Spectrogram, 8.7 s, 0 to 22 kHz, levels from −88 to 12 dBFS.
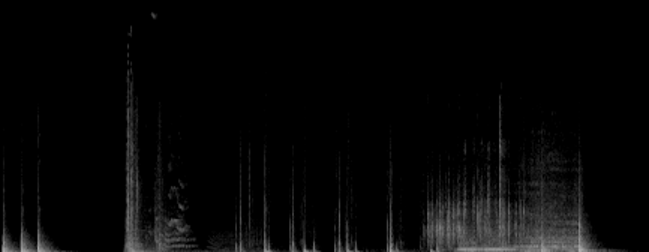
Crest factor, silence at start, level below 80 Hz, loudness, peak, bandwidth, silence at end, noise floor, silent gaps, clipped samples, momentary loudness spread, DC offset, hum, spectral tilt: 28 dB; 0.05 s; -46 dBFS; -38 LUFS; -10 dBFS; 19 kHz; 0.7 s; -74 dBFS; 1.12-1.65 s; under 0.1%; 23 LU; under 0.1%; none; -7 dB/octave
